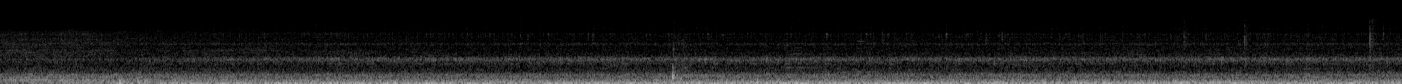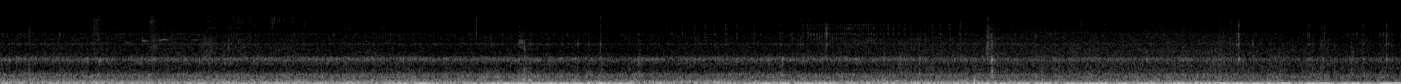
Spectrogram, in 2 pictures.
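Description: Wind rumbling over the microphone of a camera riding on a moving bicycle, mixed with steady rolling noise and a faint steady hum. The rumble turns stronger and gustier about two-thirds of the way through.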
